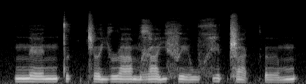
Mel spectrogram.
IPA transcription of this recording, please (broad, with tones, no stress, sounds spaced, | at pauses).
n ɛ˨˩˨ n t̪ ə˨˩ k̚ c ə˨˩˨ j ɹ a˨˩ m ɣ a˨˩˦ j f e˨˩ w x i˦˥ t̚ ʂ a˨˩ k̚ ʔ ə˨˩˦ m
